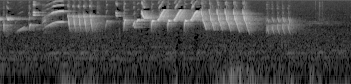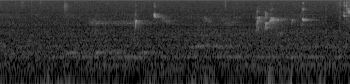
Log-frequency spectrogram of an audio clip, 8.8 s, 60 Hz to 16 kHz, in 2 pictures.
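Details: Oujdi-type European goldfinch, 2013: about three and a half seconds of fast, liquid twittering with rising and falling slurs and a loud buzzy trill. It then falls quiet apart from a few faint, scattered chirps.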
